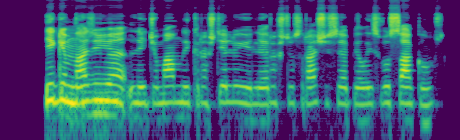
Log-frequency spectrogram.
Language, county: Lithuanian, Alytus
